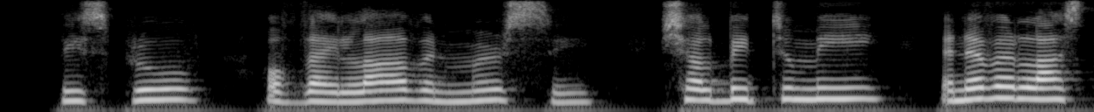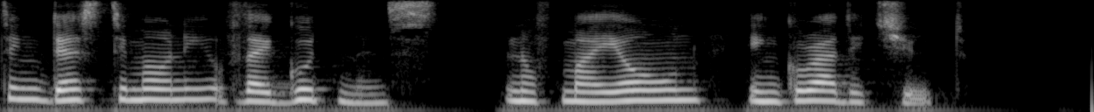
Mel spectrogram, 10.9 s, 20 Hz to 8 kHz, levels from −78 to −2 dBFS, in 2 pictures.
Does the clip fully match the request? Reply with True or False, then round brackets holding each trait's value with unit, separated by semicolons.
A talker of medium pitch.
False (235 Hz)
